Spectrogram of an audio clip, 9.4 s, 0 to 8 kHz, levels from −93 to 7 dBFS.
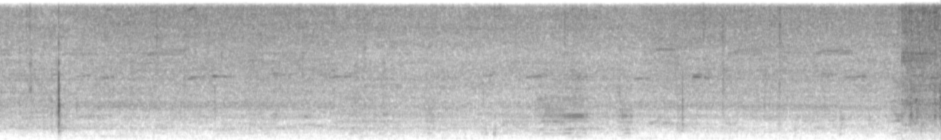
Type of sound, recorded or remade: recorded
